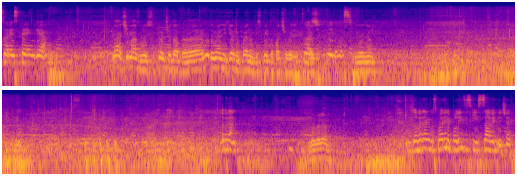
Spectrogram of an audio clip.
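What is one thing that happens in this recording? A man speaks loudly through a loudspeaker outdoors.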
